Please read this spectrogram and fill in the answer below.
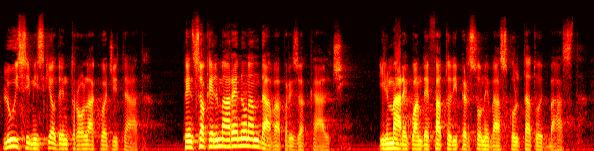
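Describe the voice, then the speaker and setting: A man's voice: on the low side, animated, brisk, a bit bright. A man performer giving a dramatic literary reading in the style of radio theatre. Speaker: stage performer. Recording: long reverb on the voice.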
